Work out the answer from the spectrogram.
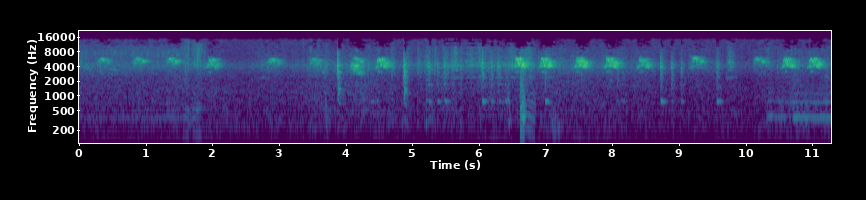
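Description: A small bird chirping repeatedly, short high notes a few times a second. A few clicks and a single knock come about halfway through.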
